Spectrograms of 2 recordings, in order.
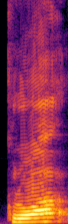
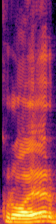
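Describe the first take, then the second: First: It is said like kroa, with a k-r start. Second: It is said like kroyer, ending in -yer. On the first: This is an easier form for others to say. "मैंने सोचा क्रोआ बोल देते हैं" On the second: This is the form that was finally adopted. "फिर यहाँ पे क्या हुआ कि वो क्रॉयर बन गया"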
